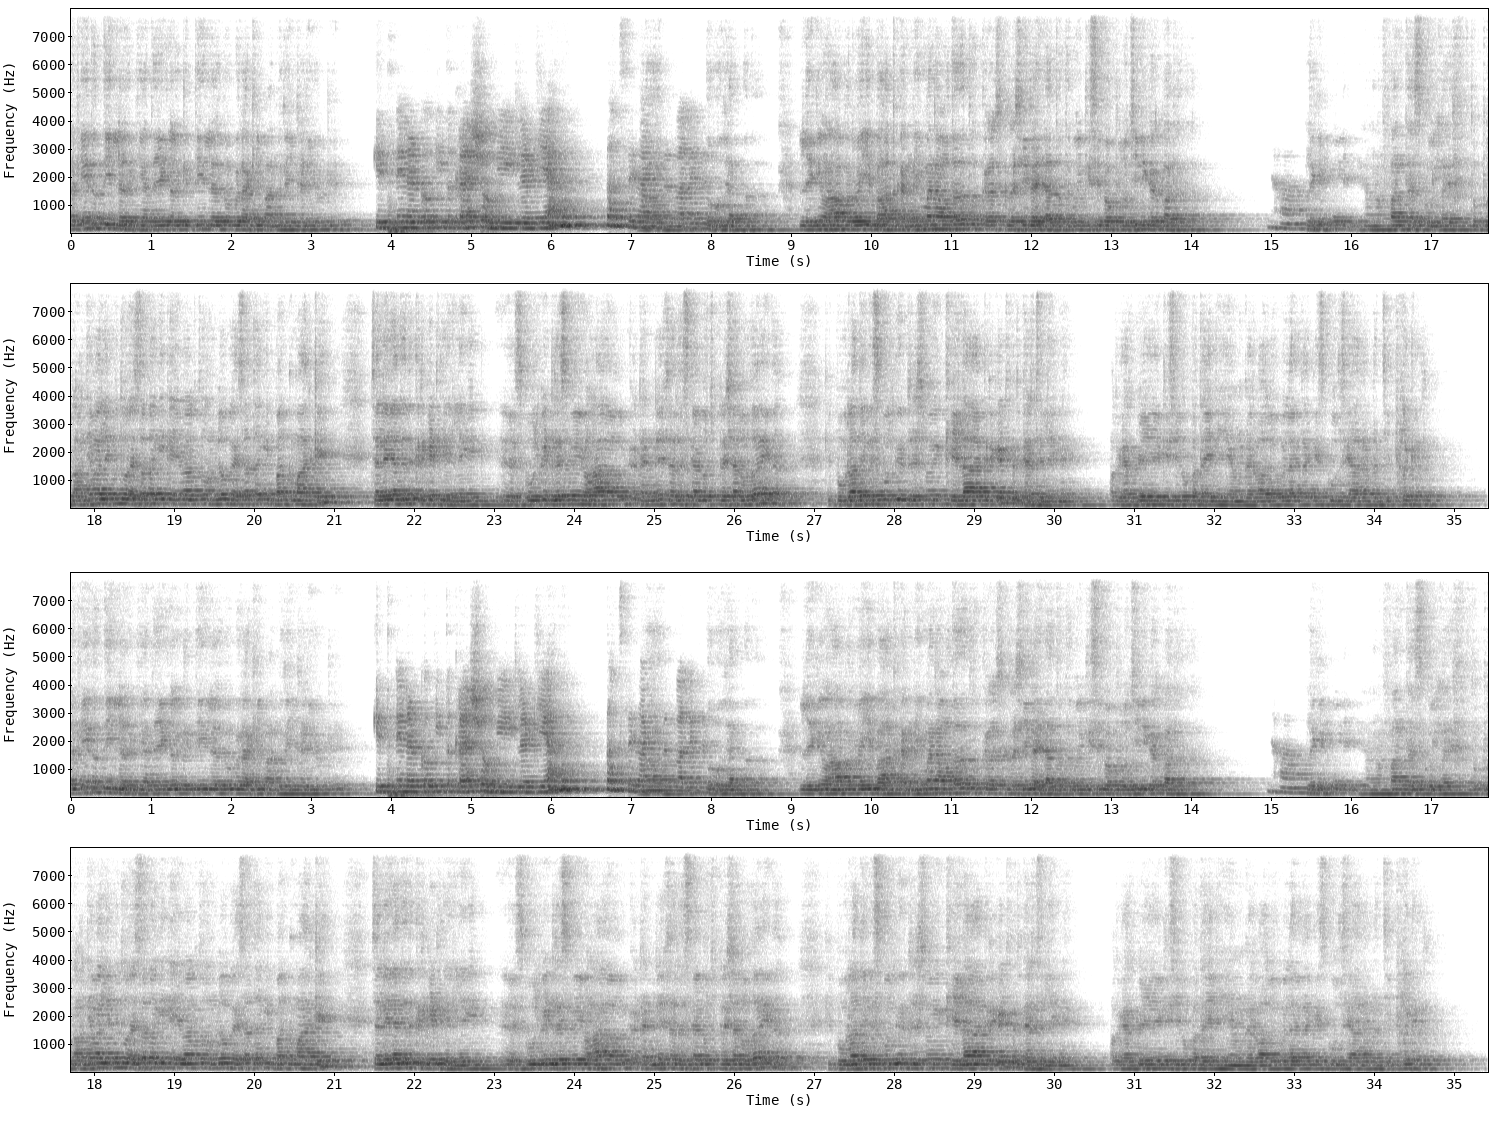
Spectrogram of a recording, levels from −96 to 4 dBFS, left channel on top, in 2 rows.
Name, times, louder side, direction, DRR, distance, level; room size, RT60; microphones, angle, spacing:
voice 1, 0.0-3.4 7.1-7.7 7.9-8.7 9.1-14.1 15.4-30.3 30.7-34.7, equal, 90° left, -2 dB, 2.1 m, -29 dB
voice 2, 3.8-6.2 6.7-8.2 15.0-15.5, equal, 30° right, -5 dB, 2.1 m, -29 dB
6.5 x 5.9 x 5.3 m, 1.5 s
head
